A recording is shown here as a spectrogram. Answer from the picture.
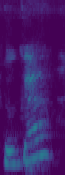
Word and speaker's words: hygge: I think it's pronounced hygge. It's Hygge, and oh yeah, I've heard that one.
